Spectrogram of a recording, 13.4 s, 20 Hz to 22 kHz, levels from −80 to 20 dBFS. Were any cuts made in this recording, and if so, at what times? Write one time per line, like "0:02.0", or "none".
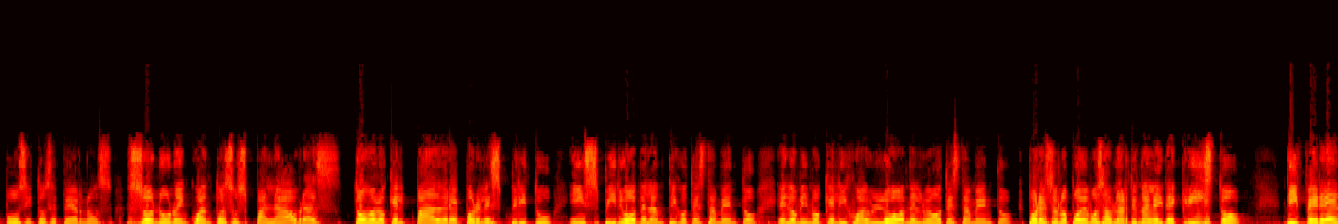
0:01.2
0:03.5
0:10.2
